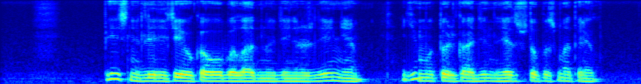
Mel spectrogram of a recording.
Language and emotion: Russian, neutral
